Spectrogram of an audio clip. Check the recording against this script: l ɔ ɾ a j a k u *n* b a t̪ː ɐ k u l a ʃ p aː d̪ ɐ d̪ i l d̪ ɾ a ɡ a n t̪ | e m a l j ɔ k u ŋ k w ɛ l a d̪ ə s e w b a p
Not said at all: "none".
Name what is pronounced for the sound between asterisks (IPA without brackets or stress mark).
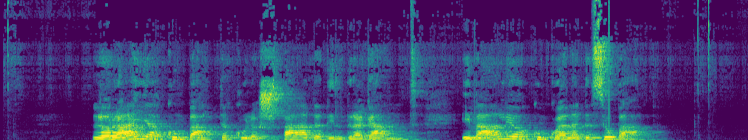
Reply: m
